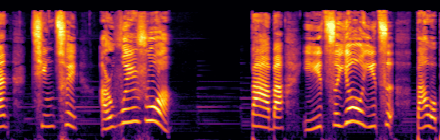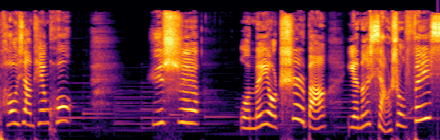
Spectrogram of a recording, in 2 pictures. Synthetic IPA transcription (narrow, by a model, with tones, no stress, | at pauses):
a˥n | t͡ɕʰi˥ŋt͡sʰwe˥˩ɪ | ə˞˧˥we˥ɪɹwɔ˥˩ | pa˥˩ba˩i˧˥t͡sʰɹ̩˥˧jo˥˩ʊi˧˥t͡sʰɹ̩˥˩ | pa˧˥wɔ˨˩pʰɑ˥ʊɕjɑ˥˩ŋt̪ʰjɛ˥nkʰʊ˥ŋ | y˧˥ʂɻ̩˥˩ | wɔ˨˩me˧˥ɪjo˨˩ʊʈ͡ʂ̩ʰ˥˩pɑ˧˥ŋjɛ˨˩nɤ˧˥ŋɕjɑ˨˩ŋʂo˥˩ʊfe˥ɪ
